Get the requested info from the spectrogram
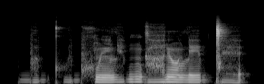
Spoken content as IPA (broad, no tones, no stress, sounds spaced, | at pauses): b ə̤ b kʷʰ e̤ b xʷ ẽ l e̤ b ŋ ɡ a̤ ɾʲ ɔ̃ l e b ǀ ɛ̤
